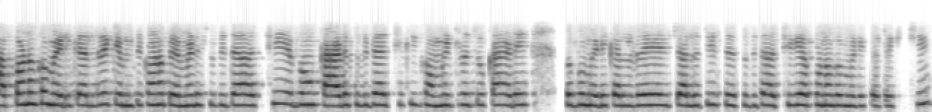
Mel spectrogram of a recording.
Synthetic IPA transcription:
apɔɽ̃ɔŋkɔmeɽikalɾekemt̪ikɔɽ̃ɔpemeɳʈsubid̪ʱaət͡ʃʰiebɔŋkaɾɽesubid̪ʱaət͡ʃʰikiɡɔmeɳʈɾɔd͡ʒukaɾɽesɔbumeɽikalɾet͡ʃalut̪isesubid̪ʱaət͡ʃʰikiapɔɽ̃ɔŋkɔmeɽikalɾekʰi̥t͡ʃʰi

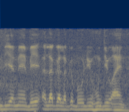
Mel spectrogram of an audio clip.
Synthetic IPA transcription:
nd̪iːəmẽbɪʔɐləɡɐləɡɓoːlijũɦũːn̆d̪ijũaːɦɪnɪ̆

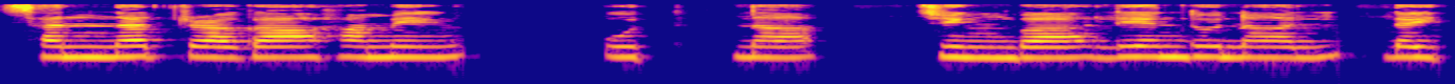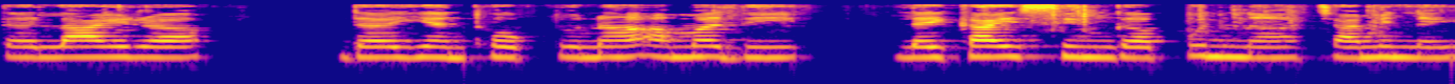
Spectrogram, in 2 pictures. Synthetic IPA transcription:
sɐnːɐtɾɐɡɐɦɐmeŋ | ut̚ | nɐ | t͡ʃiŋbɐlendunɐlɐjtɐlajɾɐ | dɐjɐntʰop̚tunɐːmɐdi | lɐjkajsiŋɡɐpunːɐt͡ʃaminːɐj

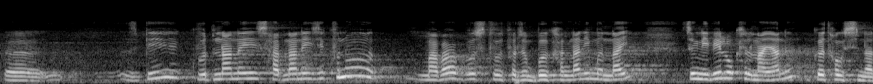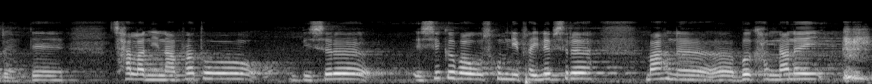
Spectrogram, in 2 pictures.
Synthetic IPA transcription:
beɡutnanɯjsaɾ̚nanɯjzikʰunumababustʰupʰɯɾzɯŋbɯkʰaŋnanɯjmɯnːaj | z̥ɯŋnibelɔkʰelnajanɯɡɯtʰawsinaɾɯbe | sʰalaninapʰɾatʰɔ | bisɯɾɯ | esekɯbawsɔmnipʰɾajnɯbisɯɾɯmaɦɯnɯbɯkʰaŋnanɯj

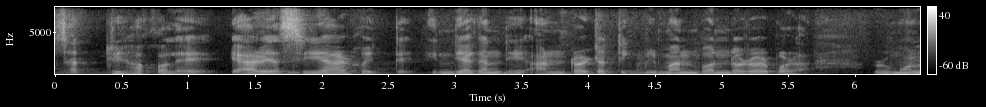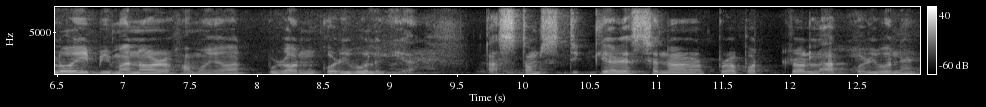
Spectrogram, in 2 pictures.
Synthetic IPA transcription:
zatɹixɔkɔlɛaɹesiaɹɦojtɛindijaɡandʱiʔa̰ntɔɹzatik̚bimanbɔndɔɹɔɹpɔɹa | ɹumɔlojbimanɔɹxɔmɔjɔt̚puɹɔnkoɹibɔloɡija̰ | kastɔmsdiklaɹesiɔnɔɹpɹɔpɔtɹɔlabʱkoɹibɔnɛ

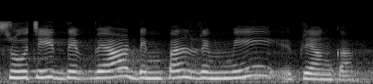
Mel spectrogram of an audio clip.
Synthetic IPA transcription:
sɾuːt͡ʃiːt̪̚d̪ɪʋjaɖɪmpəlɾɪmːipɾɪjəŋka

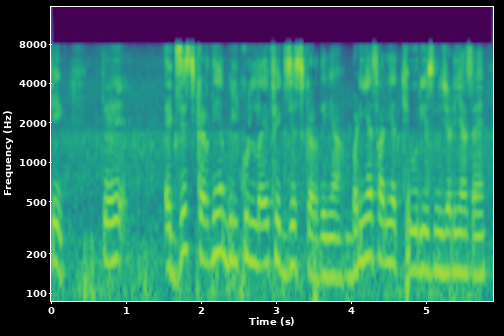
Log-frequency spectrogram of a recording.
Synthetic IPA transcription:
ʈʰiːk | t̪eː | ɛkzɪsʈkəɾd̪ijãːbɪlkʊlːaːɪfʰɛkzɪsʈkəɾd̪ijãːbəɽijãːsaːɾijãːt̪ʰɪoːɾiːznɪd͡ʒəɽijãːsɛ̃ː

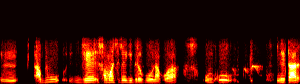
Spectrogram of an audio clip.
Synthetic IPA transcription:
a̰bud͡ʒɛsɔmasɾɛɡid̪ɾɔkuɔnaʔkɔwaumku | nɛt̪aɾ

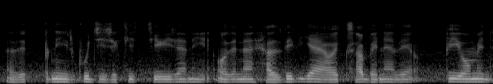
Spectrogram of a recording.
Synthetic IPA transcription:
əd̪eːpəniːɾpuːd͡ʒiːd͡ʒəkːit͡ʃid͡ʒaːnĩːo̰ːd̪eːnãːhɛld̪iːd̪iːaːoːɪksaːbeːnẽːd̪e | piːoːmẽː

